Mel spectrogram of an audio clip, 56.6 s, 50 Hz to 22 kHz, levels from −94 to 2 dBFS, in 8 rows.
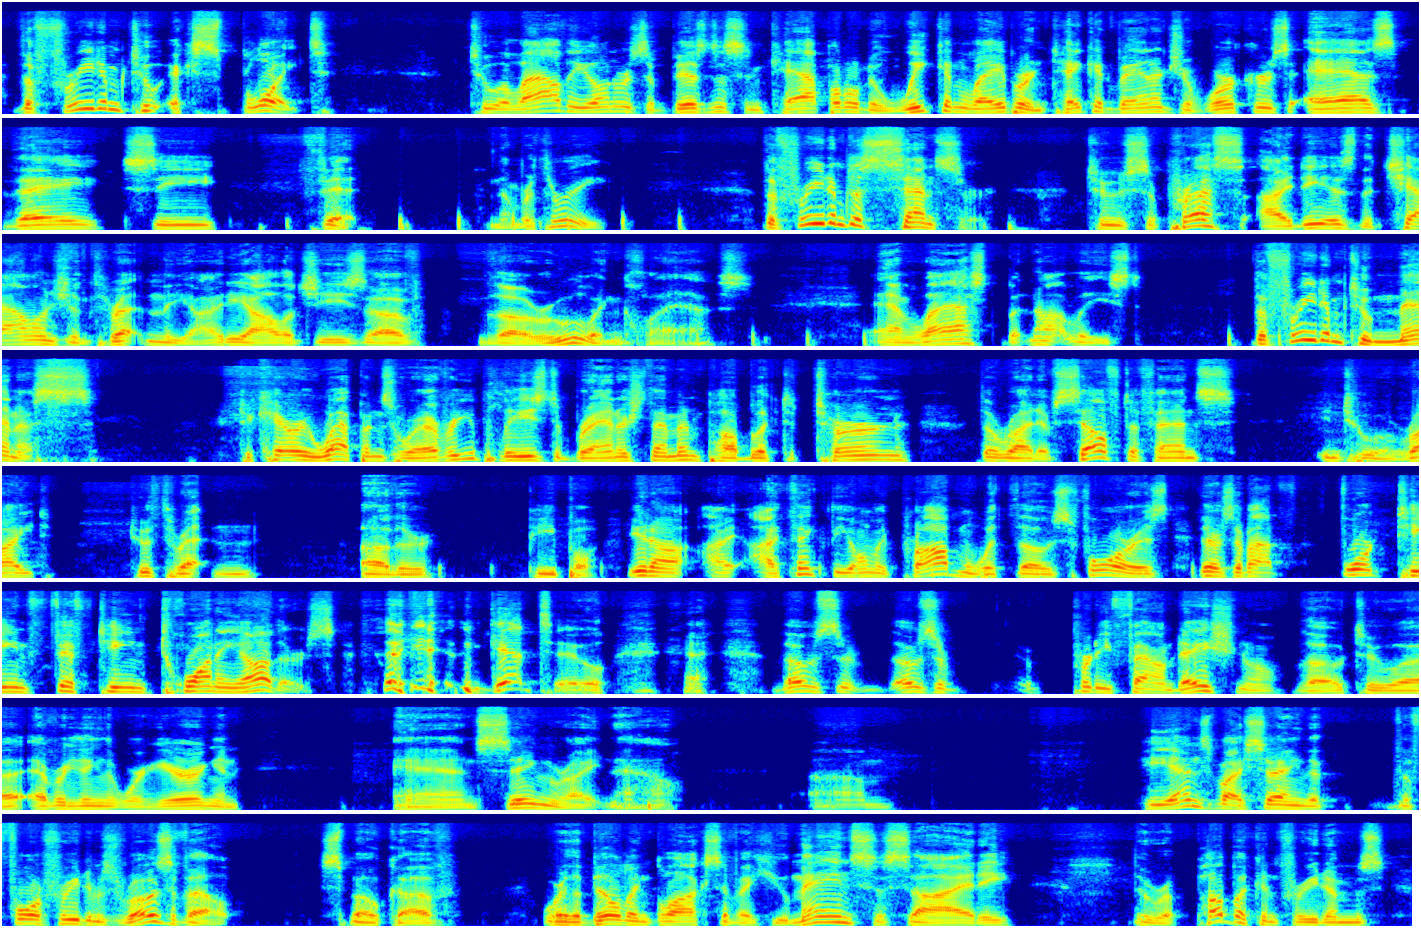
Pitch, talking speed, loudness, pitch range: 130 Hz, 150 wpm, -23 LUFS, 105-150 Hz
